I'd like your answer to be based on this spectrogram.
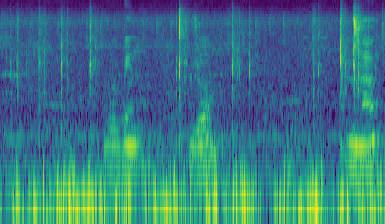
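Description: Rapid clicking keystrokes on a computer keyboard as a ChatGPT prompt is typed, a steady close patter of taps with brief pauses, while a voice talks over it.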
